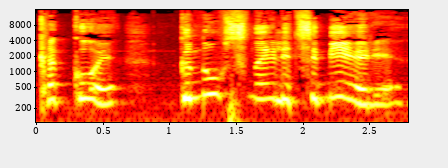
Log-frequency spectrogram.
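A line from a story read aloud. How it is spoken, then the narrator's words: Girl speaking through tears. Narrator (Russian): Одна девочка даже заплакала и сказала сквозь слезы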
